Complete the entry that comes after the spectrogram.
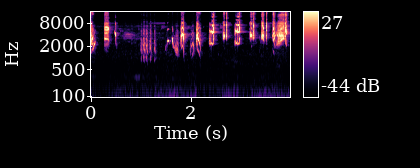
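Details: Long-tailed shrike singing vigorously, used as a lure to make other shrikes answer: a rapid jumble of harsh scratchy notes, short buzzy bursts and sharp high chirps, about three per second and irregular, over a faint low hum.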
